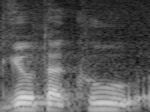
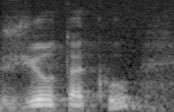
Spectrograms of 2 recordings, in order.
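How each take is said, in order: First: It is pronounced the Japanese way. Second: It is pronounced the French way. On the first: It names the Japanese fish-print technique. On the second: It sounds like a pun on an inked woman.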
